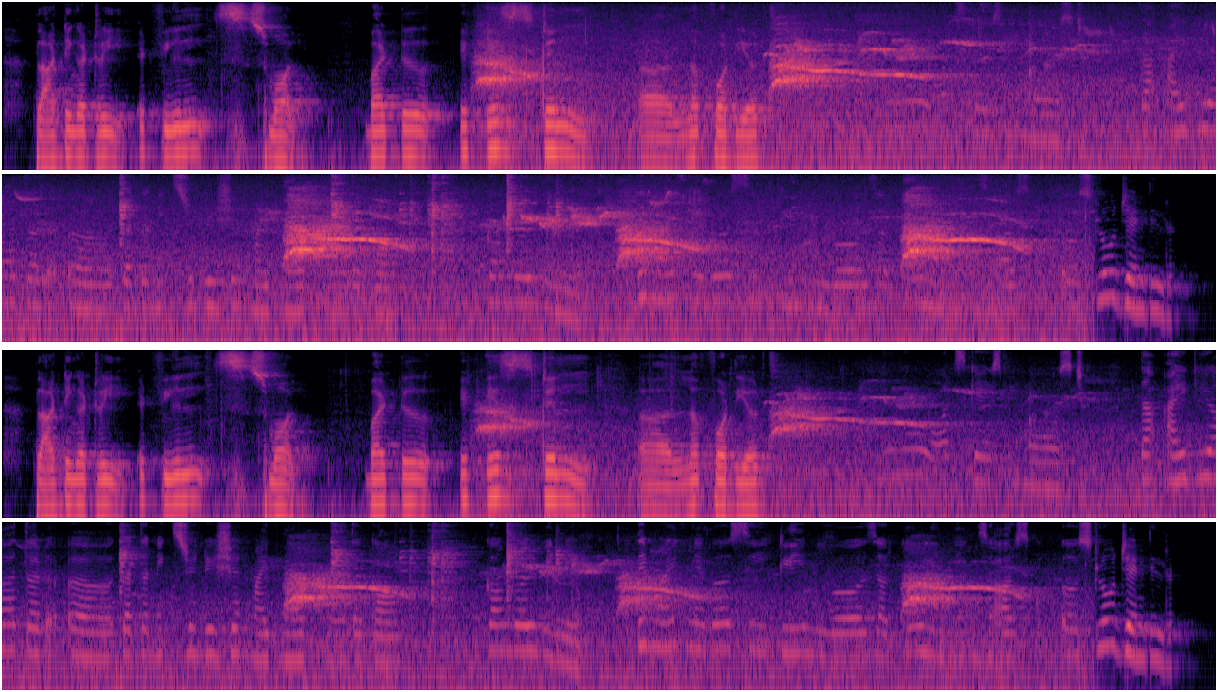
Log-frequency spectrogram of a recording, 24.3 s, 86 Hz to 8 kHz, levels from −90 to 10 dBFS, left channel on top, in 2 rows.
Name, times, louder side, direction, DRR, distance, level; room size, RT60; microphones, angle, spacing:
voice 1, 0.0-3.0 3.6-4.3 4.6-7.8, equal, ahead, 7 dB, 1.0 m, -32 dB
sound 1, 1.5-20.4, equal, 85° right, 5.7 m, -56 dB
sound 2, 4.7-23.1, left 7 dB, 70° left, 0.8 m, -33 dB
voice 2, 8.7-16.5 17.0-18.0 18.4-23.8, right 2 dB, 20° right, 11 dB, 1.2 m, -42 dB
sound 3, 12.3-12.4 13.3-13.6 15.4-16.9 17.2-18.1, left 4 dB, 15° left, 1.6 m, -41 dB
19.0 x 15.5 x 9.5 m, 0.67 s
head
